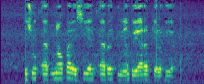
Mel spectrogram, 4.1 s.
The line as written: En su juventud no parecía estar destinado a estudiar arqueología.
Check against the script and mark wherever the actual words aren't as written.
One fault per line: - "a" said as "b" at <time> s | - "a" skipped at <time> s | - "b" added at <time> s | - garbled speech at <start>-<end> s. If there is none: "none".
- "juventud" said as "estar" at 0.7 s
